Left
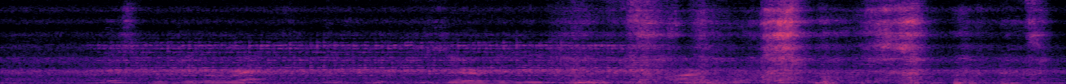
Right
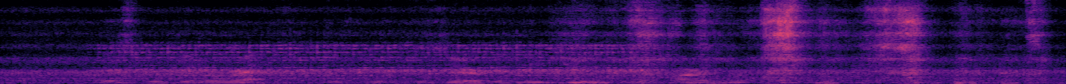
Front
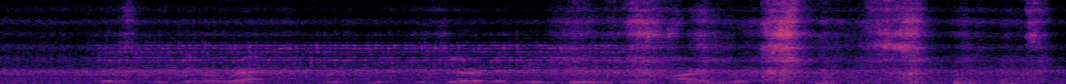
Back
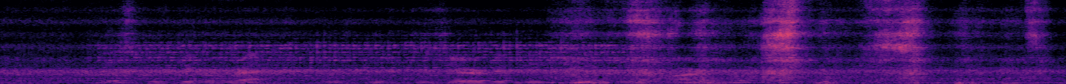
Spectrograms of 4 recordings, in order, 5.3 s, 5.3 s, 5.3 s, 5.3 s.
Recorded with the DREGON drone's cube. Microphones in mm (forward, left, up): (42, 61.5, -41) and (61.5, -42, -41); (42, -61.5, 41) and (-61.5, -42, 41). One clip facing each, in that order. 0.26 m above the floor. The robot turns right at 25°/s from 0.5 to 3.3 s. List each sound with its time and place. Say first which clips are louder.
0.5 s a man speaking: right 1 dB, front 2 dB; 25° right, 1.3 m; by 3.7 s 45° left, 1.3 m
2.7 s footsteps: even, even; 100° left, 1.1 m; by 5.2 s 10° left, 1.0 m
